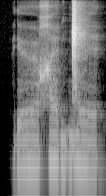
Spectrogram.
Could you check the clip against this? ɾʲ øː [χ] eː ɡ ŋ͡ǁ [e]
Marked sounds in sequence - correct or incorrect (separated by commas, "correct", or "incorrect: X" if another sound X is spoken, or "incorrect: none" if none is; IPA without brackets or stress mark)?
correct, correct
